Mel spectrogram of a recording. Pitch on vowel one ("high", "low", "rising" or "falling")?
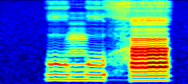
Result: high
